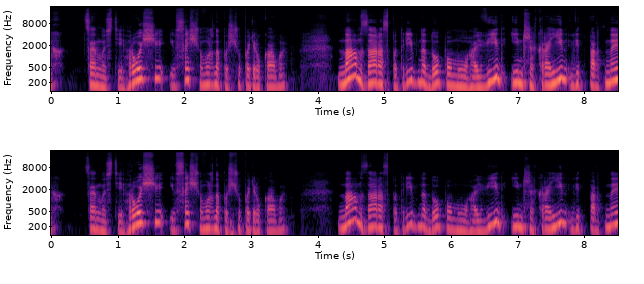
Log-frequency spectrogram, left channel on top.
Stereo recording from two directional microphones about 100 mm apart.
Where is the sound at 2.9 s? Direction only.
15° left (ahead or behind).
